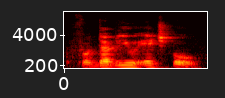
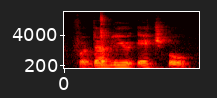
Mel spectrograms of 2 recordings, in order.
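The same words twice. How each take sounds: The two takes are said the same way.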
